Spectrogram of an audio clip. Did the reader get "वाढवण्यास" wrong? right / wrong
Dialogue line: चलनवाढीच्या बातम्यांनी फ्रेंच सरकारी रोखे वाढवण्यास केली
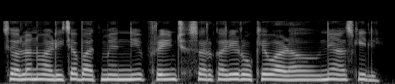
right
